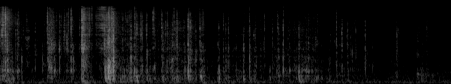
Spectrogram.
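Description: A plastic wrapper crinkles and tears as it is pulled open.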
